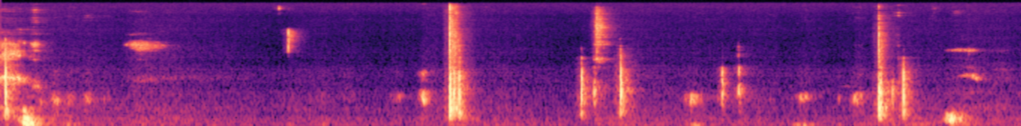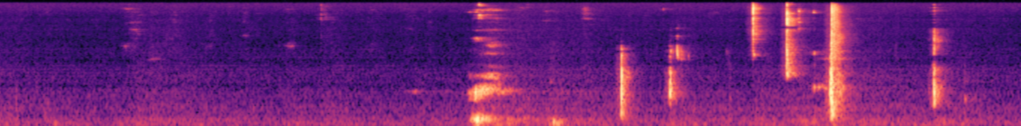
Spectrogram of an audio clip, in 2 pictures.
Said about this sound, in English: I think I might have to get like a microphone to pick up the pencil drawings a little bit better.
